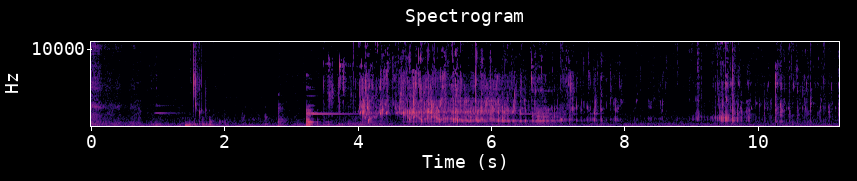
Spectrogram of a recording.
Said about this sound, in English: Have some warm water here, or hot water, I should say.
